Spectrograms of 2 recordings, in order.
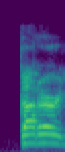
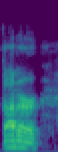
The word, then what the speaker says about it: Qatar: And I met one of the folks from Qatar and I asked him, how do you pronounce the name of your country? He said, you could do Qatar, you could do Qatar, you could do the more guttural Arabic gutter.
